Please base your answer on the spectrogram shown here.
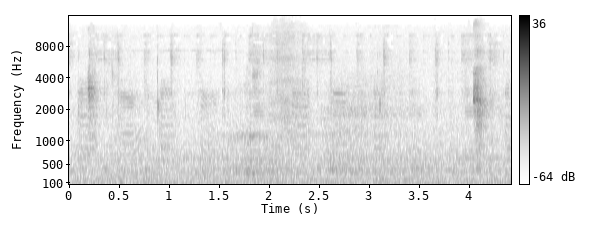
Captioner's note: lips smacking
